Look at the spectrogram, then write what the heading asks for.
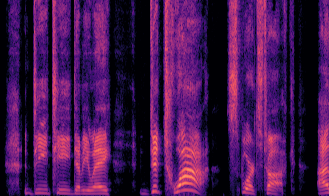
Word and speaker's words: Detroit: DTWA says, pronounce it Detroit, which is French, and are the ones who founded Detroit in 1701. Detroit.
